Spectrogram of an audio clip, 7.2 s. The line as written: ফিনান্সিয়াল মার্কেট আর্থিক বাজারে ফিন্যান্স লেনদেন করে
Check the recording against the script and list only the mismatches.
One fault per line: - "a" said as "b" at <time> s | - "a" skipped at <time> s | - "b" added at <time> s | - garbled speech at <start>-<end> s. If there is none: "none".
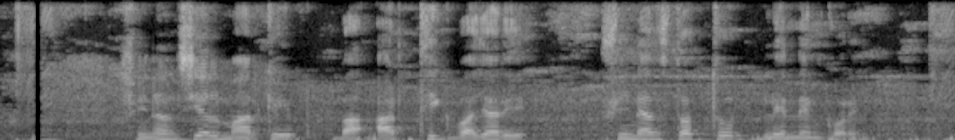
- "বা" added at 2.5 s
- "তথ্য" added at 5.1 s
